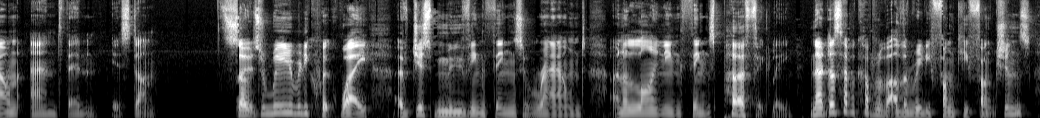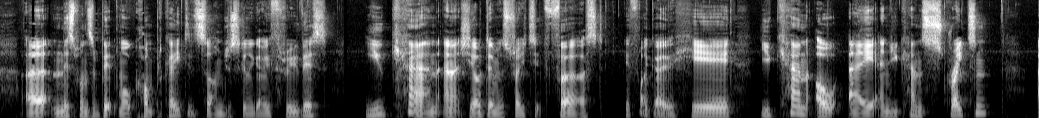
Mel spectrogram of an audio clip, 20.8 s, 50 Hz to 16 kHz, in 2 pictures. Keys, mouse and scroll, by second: 4.4 middle click, 7.9 middle click, 11.5 click, 12.1 click, 14.9 middle click, 16.0 click, 16.3 shift+click, 16.7 shift+click, 17.0 shift+click, 17.3 shift+click, 18.4 alt+a, 20.5 middle click.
